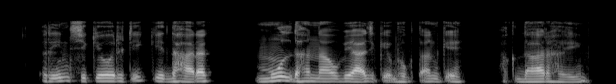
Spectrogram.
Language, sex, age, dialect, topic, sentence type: Magahi, male, 31-35, Central/Standard, banking, statement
